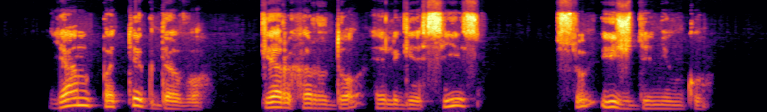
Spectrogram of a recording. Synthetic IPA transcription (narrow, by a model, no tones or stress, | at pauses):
jæmpɐt̪ʲɪɡd̪ɐʋoː | ɡ̥ʲɛɾɣɐɾd̪oːɛlʲɡʲɛsʲiːs | sʊɪʒʲd̪ʲɪnʲɪŋkʊ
